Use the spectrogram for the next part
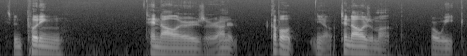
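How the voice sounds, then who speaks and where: In a low voice and at a slightly slow pace, a man hosts a podcast. His casual monologue wanders, leans on emphasis, and is packed with fillers.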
